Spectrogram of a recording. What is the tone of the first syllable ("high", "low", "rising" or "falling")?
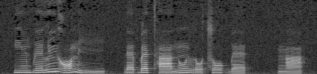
high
